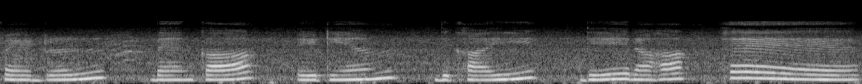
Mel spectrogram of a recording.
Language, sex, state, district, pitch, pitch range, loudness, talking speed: Hindi, female, Rajasthan, Jaipur, 225 Hz, 215-265 Hz, -13 LUFS, 55 wpm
